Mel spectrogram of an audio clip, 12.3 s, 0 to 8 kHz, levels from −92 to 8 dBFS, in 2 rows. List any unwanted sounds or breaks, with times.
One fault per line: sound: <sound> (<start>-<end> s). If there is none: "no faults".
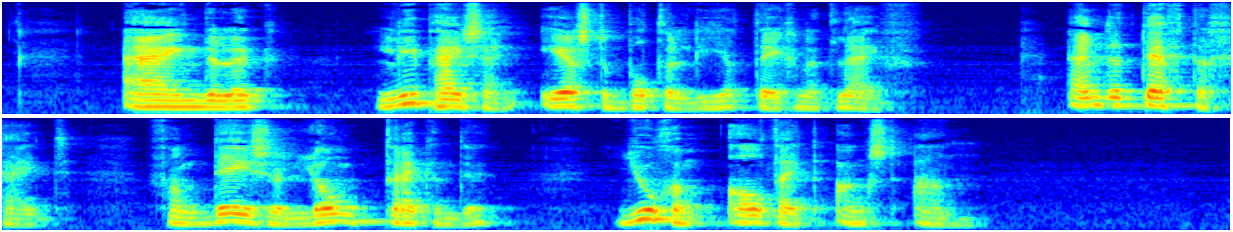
no faults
